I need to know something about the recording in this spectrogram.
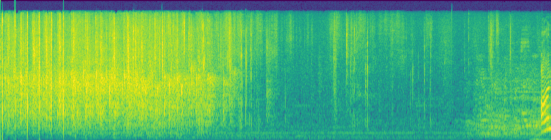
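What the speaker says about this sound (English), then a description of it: "let's give her a round of applause" An audience claps in a loud, dense round of applause at an evening event, which fades after about four seconds and gives way to quieter room sound and a voice.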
